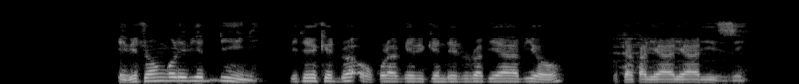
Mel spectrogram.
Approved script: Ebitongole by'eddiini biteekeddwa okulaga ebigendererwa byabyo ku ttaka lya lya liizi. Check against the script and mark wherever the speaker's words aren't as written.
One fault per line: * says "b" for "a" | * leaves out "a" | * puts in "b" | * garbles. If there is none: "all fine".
all fine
